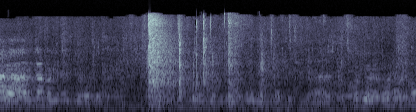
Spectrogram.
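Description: A coconut smashed on the ground with one sharp crack about a second and a half in, followed by a few smaller knocks, over a crowd chattering.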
